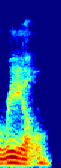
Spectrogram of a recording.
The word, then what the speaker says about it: Real: late uh judge emanuel real although it's real he pronounces it and uh been on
